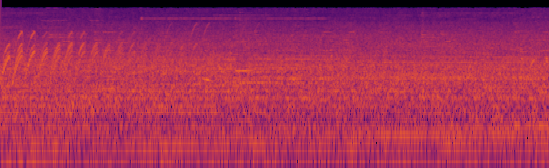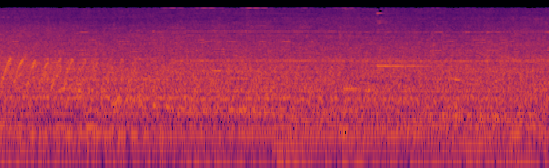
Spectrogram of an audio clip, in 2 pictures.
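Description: Dense, steady wash of layered experimental electronic noise and drones, several tracks running on top of one another with a low hum underneath. A run of quick, rapidly repeated chirps comes right at the start and again about halfway through.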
